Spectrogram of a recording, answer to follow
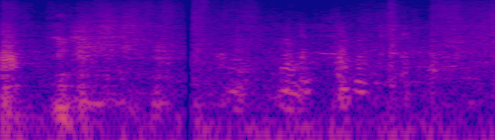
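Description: Farm animals giving many short, quick calls one after another.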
